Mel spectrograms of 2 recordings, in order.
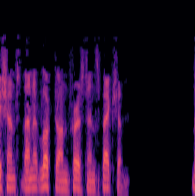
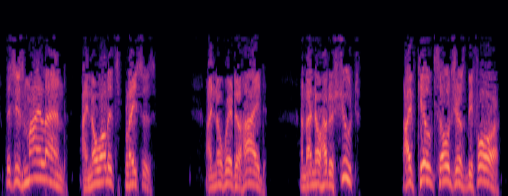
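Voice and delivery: higher, louder claim to the land; defiant old man; 4 semitones higher, 4 dB louder than usual. Acted. Old man to the mining chief, proud raised defiance. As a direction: stand firm on your own ground.

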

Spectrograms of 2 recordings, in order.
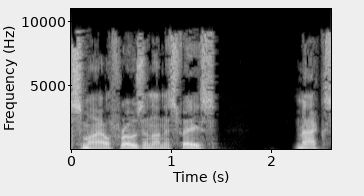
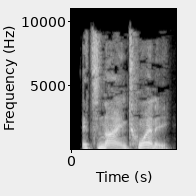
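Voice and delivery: sudden high yelp of alarm; 11 semitones higher, 3 dB louder than usual. A narrator's reading. Nick startled by the late hour, yelping. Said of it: "he yelped".

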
